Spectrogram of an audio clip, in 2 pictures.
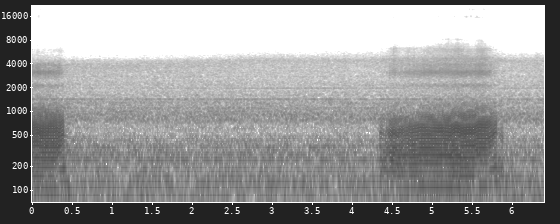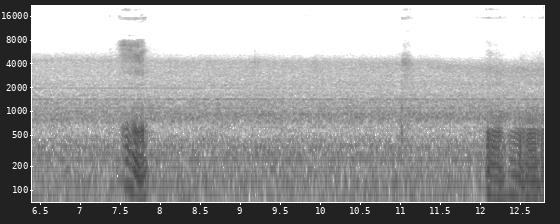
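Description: Loud, harsh, rattling snores of varying length and spacing, with a short snort between them; typical noisy flat-faced dog snoring.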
